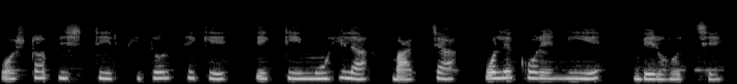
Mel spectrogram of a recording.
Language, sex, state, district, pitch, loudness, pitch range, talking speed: Bengali, female, West Bengal, Jalpaiguri, 275 Hz, -25 LUFS, 250-295 Hz, 105 wpm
